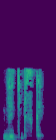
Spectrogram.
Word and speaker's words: Vitebsk: Se escreve Vitebsk, né? Vitebsk, ela é a pronúncia mais aproximada.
